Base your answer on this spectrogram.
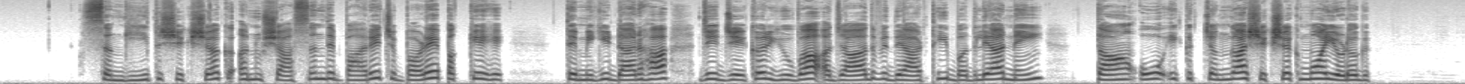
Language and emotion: Dogri, fearful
